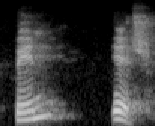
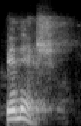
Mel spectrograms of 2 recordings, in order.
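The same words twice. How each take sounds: First: Fin-ish broken into two clear beats, higher and louder; split into syllables. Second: Said in the usual way. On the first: Shown as a demonstration. Teacher splits the word for students, syllable by syllable. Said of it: "Fin-ish, right?".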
